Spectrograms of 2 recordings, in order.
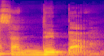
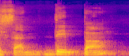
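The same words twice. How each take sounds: First: The first vowel of dépend is not a clear é. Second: The first vowel of dépend is a clear é. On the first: The speaker calls it wrong. "on ne dit pas ça dépend" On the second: The speaker calls it right. "On dit ça dépend. Et ce son, il reste bien éclairé"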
